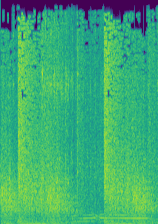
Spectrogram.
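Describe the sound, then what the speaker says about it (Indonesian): Cars exploding in the video game Sakura School Simulator during an earthquake disaster scene, loud booming blasts at the start and again near the two-second mark with a brief ringing tone between, close and heavy, with no talk. "Mobilnya meledak-ledak teman-teman."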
